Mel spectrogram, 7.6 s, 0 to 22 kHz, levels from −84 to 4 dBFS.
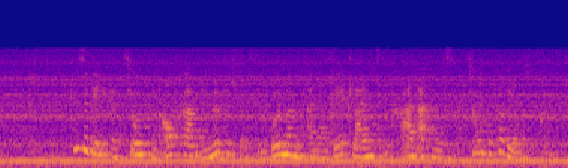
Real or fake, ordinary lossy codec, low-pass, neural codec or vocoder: real; none; none; none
